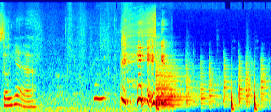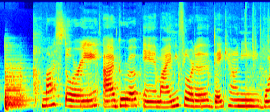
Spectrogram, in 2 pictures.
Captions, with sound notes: So, yeah. Mm. (laughs) (lively music) My story, I grew up in Miami, Florida, Dade County,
